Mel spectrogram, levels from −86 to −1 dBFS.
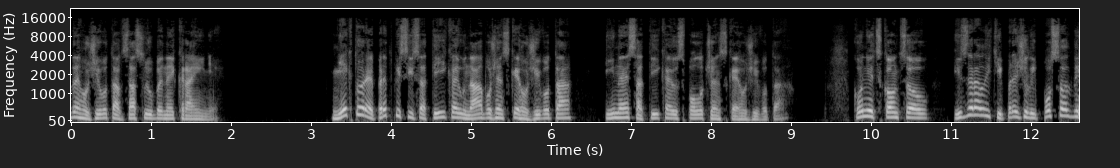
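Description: No technical faults are audible.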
